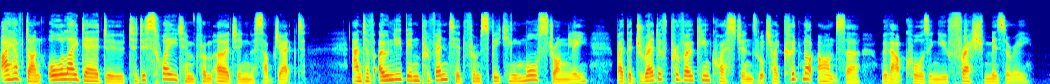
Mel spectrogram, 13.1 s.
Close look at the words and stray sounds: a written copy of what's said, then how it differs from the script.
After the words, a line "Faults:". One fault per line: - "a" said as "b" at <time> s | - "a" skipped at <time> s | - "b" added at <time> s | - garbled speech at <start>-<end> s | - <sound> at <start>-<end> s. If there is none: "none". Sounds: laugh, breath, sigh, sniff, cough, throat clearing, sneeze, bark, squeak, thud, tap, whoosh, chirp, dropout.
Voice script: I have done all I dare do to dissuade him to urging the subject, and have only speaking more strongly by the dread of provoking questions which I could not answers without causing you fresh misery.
I have done all I dare do to dissuade him from urging the subject, and have only been prevented from speaking more strongly by the dread of provoking questions which I could not answer without causing you fresh misery.
Faults:
- "to" said as "from" at 2.4 s
- "been prevented from" added at 5.0 s
- "answers" said as "answer" at 10.2 s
